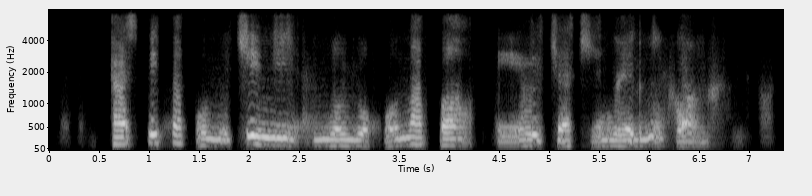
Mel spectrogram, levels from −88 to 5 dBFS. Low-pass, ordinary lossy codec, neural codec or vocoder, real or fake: 7.2 kHz; Opus, 24 kbps; codec, 16 kHz, 0.5 kbps, FreqCodec, smaller model; fake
